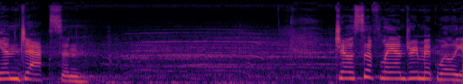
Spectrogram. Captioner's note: audience cheering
